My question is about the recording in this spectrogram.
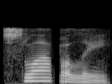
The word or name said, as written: sloppily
